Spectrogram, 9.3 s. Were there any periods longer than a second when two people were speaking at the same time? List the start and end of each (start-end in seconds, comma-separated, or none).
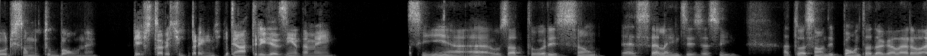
none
